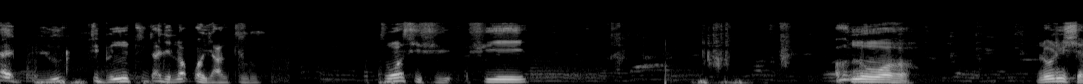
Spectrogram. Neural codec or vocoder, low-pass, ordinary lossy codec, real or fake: none; 7.2 kHz; Opus, 24 kbps; real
